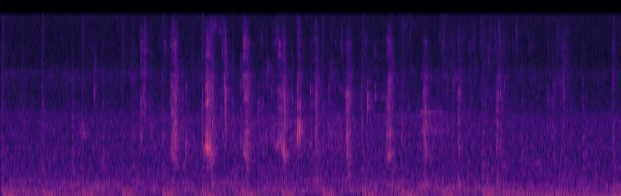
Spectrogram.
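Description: Close-up chewing of a mouthful of spicy instant noodles: a run of short wet mouth clicks and smacks, about a dozen, from about two seconds in until near the end.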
